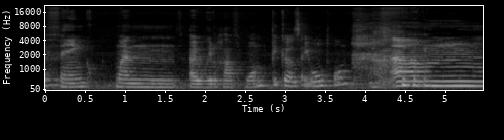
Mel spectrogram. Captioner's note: laughs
